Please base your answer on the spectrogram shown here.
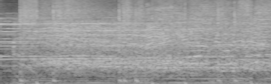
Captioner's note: crowd cheering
